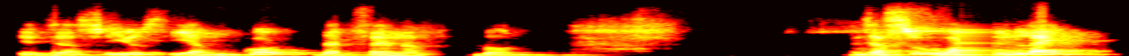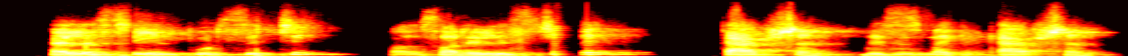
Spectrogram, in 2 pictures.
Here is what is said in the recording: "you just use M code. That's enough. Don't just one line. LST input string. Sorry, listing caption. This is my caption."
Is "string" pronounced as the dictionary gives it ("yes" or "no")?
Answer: no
